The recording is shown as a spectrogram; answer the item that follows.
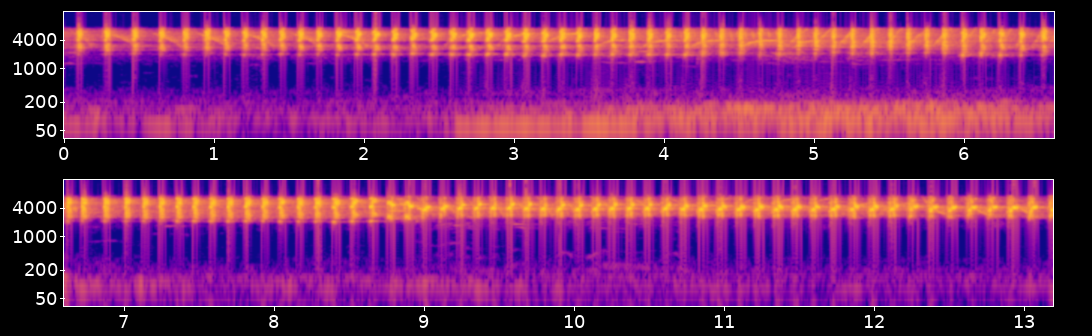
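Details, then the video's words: Lovebird delivering a long, fast chattering song of shrill high chirps, about three per second, dense and unbroken, shifting slightly lower in pitch partway through, with brief low rumbling noise early on. "SUARA BURUNG LOVEBIRD MASTER"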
